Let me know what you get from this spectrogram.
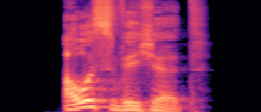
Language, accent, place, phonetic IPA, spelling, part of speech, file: German, Germany, Berlin, [ˈaʊ̯sˌvɪçət], auswichet, verb, De-auswichet.ogg
- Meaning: second-person plural dependent subjunctive II of ausweichen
